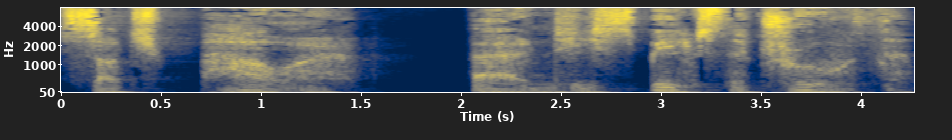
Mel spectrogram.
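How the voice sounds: Putting on a character voice, a man speaks at an extremely low pitch and a very slow pace with ordinary pitch variation.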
